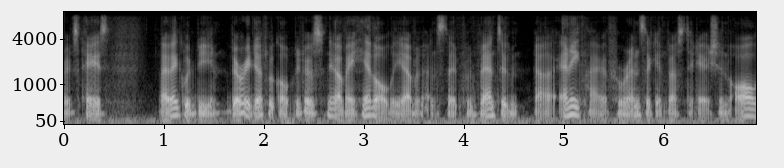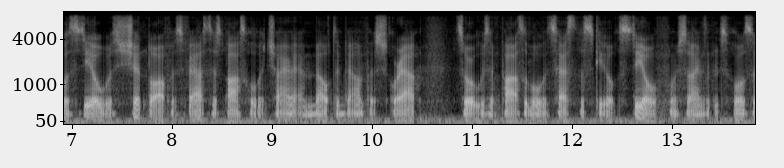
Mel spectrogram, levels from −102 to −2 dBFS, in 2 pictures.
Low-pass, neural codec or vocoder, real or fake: 7.2 kHz; autoencoder, 22.05 kHz, a latent of 192 numbers a frame, VITS, trained on many speakers; fake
